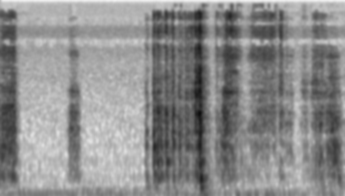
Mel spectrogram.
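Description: Scissors snip through patterned paper while a handled gift bag is being cut and notched, giving a few quiet, close, crisp cuts and scrapes with short pauses between them, and no talk.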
